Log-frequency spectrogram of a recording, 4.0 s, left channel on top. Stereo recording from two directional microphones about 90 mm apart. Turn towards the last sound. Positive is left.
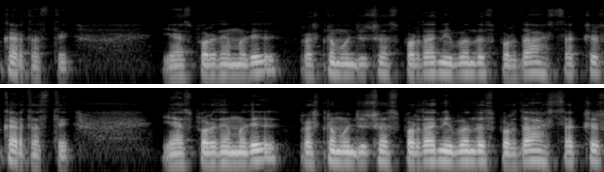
turn(degrees=-30)  # may be behind; listen again after turning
